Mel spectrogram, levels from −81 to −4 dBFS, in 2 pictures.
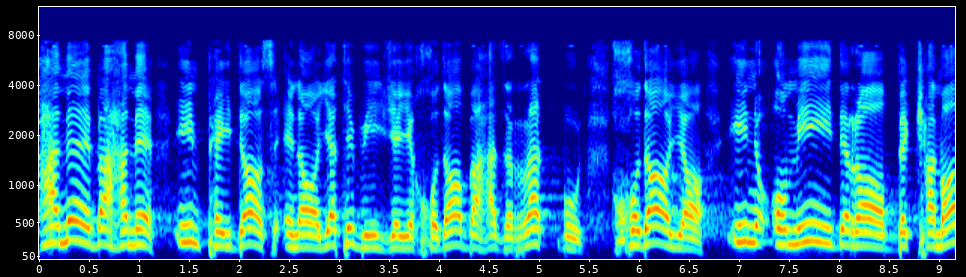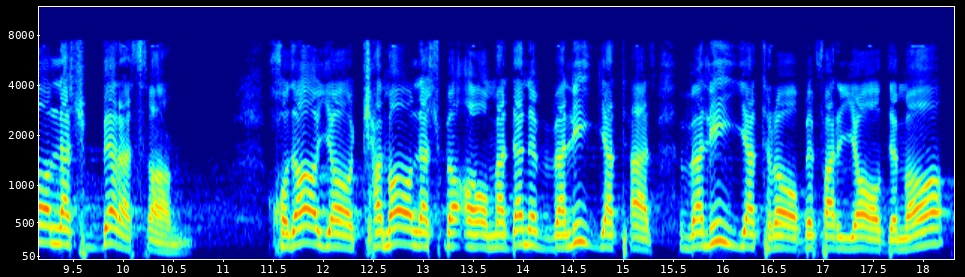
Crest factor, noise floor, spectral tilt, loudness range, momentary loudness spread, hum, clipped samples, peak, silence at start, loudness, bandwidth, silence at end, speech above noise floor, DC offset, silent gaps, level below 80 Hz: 18 dB; -61 dBFS; -5.5 dB/octave; 2 LU; 6 LU; none; under 0.1%; -10 dBFS; 0 s; -27 LUFS; 7.8 kHz; 0.05 s; 34 dB; under 0.1%; none; -66 dBFS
